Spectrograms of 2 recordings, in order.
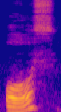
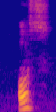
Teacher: Então, os, com O longo, os era boca, e os, com O breve, era osso.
